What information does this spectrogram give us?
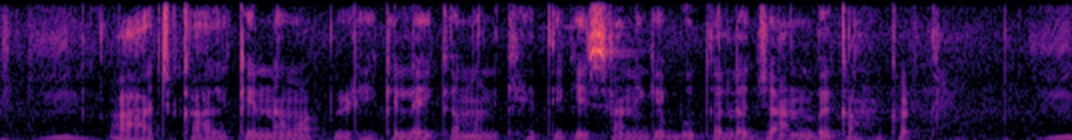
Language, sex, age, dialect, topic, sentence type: Chhattisgarhi, male, 25-30, Central, agriculture, statement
